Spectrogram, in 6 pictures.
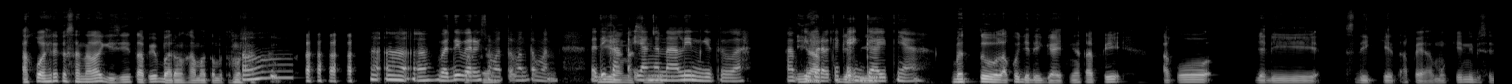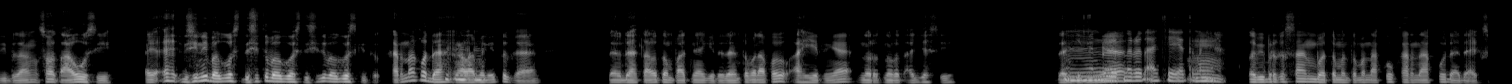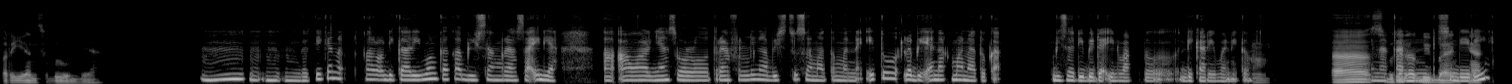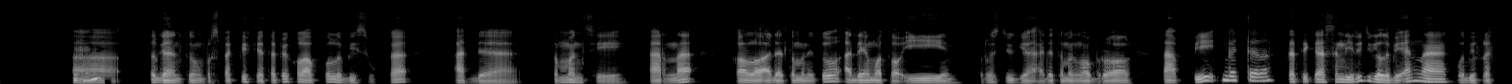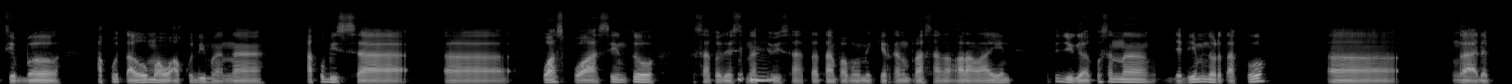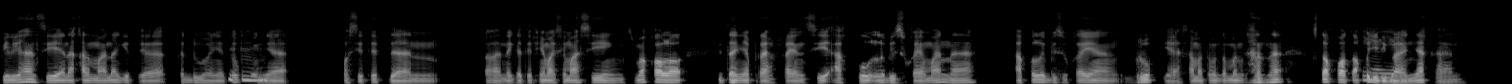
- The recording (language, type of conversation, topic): Indonesian, podcast, Apa saranmu untuk orang yang ingin bepergian sendirian?
- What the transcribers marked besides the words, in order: laughing while speaking: "temen-temen"; laugh; other background noise; tapping; in English: "guide-nya"; in English: "guide-nya"; in English: "experience"; in English: "travelling"; laughing while speaking: "Karena"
